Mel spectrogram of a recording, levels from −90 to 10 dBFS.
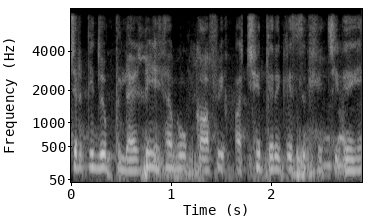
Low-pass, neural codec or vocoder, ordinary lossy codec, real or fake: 7.2 kHz; codec, 24 kHz, 3 kbps, HILCodec; none; fake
